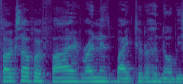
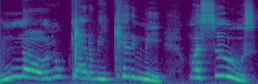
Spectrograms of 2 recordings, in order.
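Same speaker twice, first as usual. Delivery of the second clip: high-pitched cry of disbelief; mock dismayed outcry; 10 semitones higher, 4 dB louder than usual. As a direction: wail it high in playful outrage. Retold dismay at losing the shoes.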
